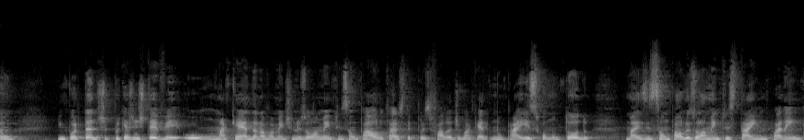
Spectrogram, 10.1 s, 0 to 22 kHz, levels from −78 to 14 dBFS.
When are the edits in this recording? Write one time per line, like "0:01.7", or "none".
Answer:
0:06.1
